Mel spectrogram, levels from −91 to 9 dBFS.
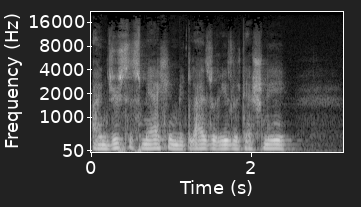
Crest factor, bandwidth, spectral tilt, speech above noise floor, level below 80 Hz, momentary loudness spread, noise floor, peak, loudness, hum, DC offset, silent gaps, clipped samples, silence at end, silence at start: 16 dB; 17 kHz; -5.5 dB/octave; 31 dB; -40 dBFS; 4 LU; -47 dBFS; 0 dBFS; -16 LUFS; none; under 0.1%; none; under 0.1%; 0.65 s; 0.05 s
